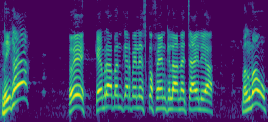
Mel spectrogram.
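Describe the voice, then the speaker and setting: In a staged prank video, a high-voiced man plays host and treats the scene as a confrontation, scolding loudly, swearing freely and repeating words again and again. His intonation stays fairly even and he talks at a normal speed.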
